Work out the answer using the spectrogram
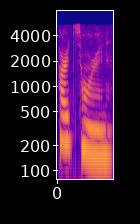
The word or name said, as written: hartshorn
